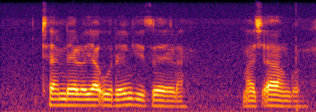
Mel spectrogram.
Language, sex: Venda, male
